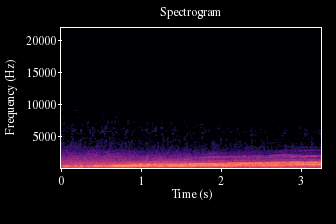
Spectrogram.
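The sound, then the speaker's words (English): Air raid sirens in Tel Aviv, triggered on Friday just after midnight local time, wail continuously, a loud sustained tone slowly rising in pitch, with overlapping sirens blending together and echoing across a wide area. No voices are heard. “Those are air raid sirens triggered in Tel Aviv on Friday, just after midnight Tel Aviv time, 2140 UTC.”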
